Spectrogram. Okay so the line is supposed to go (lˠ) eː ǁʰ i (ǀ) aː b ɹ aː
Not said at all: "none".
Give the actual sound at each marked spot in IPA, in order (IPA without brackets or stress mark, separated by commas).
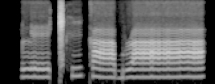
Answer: l, k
